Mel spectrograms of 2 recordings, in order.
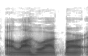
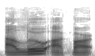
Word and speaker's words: Allahu Akbar: And I had to laugh again yesterday when the internet spotted several TV newscasters reporting on the New York attack, mispronouncing Allahu Akbar as Alu Akbar, which translates to what? – Potatoes are great.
